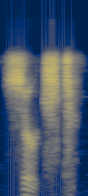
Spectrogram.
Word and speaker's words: searched: with Ed d uh you need to pronounce the Ed as a t sound searched searched yeah searched watched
